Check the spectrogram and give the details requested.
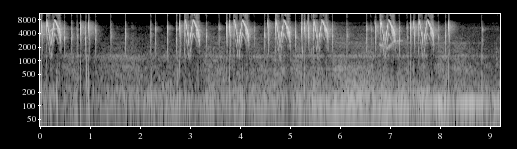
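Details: Cinereous tit singing as a lure for other tits: repeated bursts of fast, high sweeping notes separated by sharp clicks and ticks, with a low background hum throughout.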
